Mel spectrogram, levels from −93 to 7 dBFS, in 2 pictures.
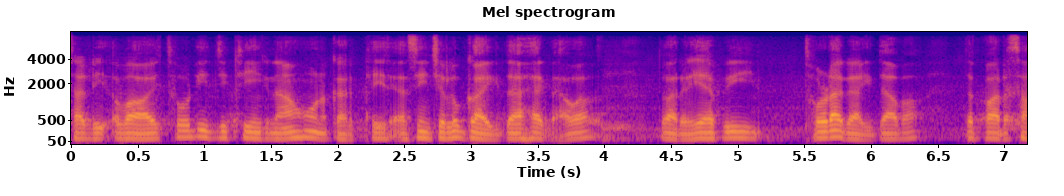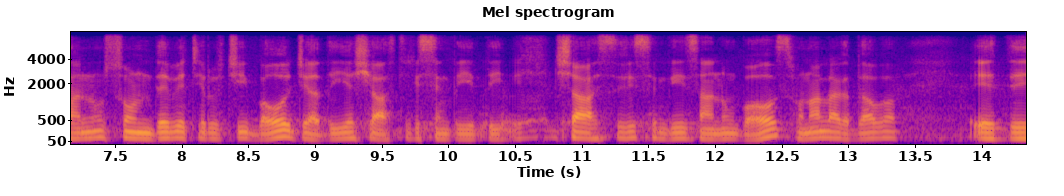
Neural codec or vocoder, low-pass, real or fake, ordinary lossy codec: codec, 16 kHz, 0.8 kbps, ZipCodec; 7.2 kHz; fake; none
